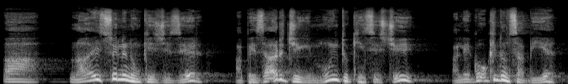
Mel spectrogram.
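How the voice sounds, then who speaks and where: A man playing a humble, obedient servant with a deferential manner and a husky voice in a dramatized audiobook. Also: mid-range voice, very animated, normal speed, darkish tone. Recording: long hall-like reverb.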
